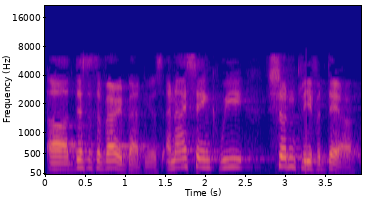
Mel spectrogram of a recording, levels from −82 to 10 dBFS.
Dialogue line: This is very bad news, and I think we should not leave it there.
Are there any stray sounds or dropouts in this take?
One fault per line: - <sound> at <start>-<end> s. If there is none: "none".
none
